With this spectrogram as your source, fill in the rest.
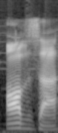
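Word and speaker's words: Owca: Okay, you pronounce it Ovza.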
